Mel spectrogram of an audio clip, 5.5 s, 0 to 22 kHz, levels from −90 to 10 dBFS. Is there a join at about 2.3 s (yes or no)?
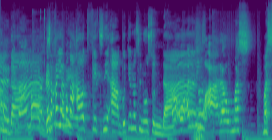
no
